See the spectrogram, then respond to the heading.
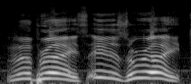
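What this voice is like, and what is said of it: Poor game show host impression. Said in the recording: “Not a good Bob Barker impression. I don't do impressions very well”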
